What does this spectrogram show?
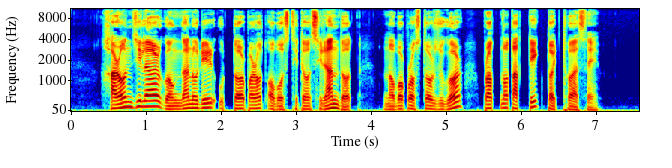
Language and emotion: Assamese, neutral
